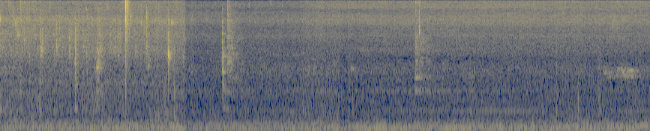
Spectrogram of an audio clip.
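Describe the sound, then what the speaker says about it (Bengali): Tirkut sweets made from wheat flour fry in hot oil with a faint, steady sizzle and scattered small pops and clicks, heard close and alone. "এবার আমি আঁচটা বাড়িয়ে একটু লাল করে ভেজে নেব"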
